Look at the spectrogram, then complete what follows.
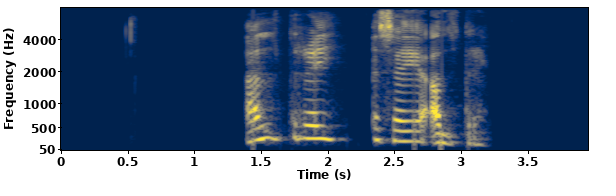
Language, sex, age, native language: Icelandic, female, 70-79, Icelandic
